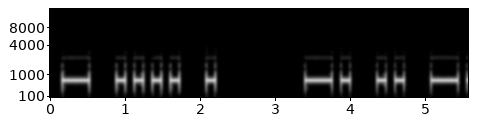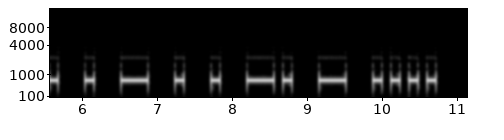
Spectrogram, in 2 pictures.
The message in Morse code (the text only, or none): THE NINETEENTH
